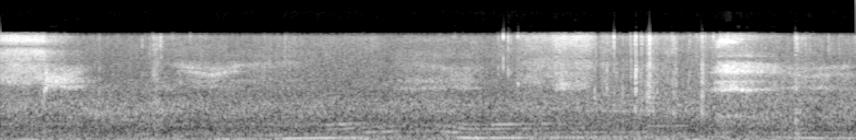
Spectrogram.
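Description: Outdoor background noise with faint animal or bird calls and a few light clicks.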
